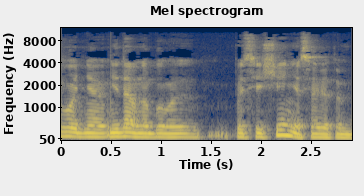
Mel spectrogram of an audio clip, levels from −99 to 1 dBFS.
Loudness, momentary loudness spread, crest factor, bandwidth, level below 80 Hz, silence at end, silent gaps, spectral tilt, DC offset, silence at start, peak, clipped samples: -15 LUFS; 9 LU; 12 dB; 10.5 kHz; -46 dBFS; 0 s; none; -6 dB/octave; under 0.1%; 0 s; -4 dBFS; under 0.1%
